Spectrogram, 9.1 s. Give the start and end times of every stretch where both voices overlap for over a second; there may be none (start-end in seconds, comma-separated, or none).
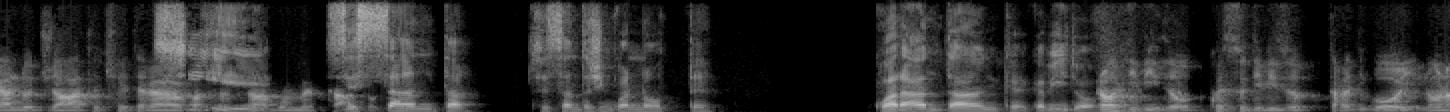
0.9-2.5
